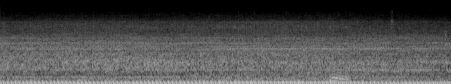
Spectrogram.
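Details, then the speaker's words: Polaris Slingshot idling in the garage before an oil change: a steady low idle with a loud, airy cooling-fan whoosh. The owner dislikes the fan sound and suspects a rattle or something broken underneath; nothing confirmed. "Not particularly liking the sound of that fan."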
